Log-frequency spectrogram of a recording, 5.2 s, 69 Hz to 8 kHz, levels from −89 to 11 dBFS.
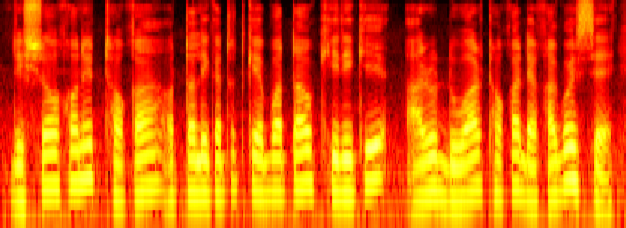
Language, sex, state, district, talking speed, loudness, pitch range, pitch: Assamese, male, Assam, Kamrup Metropolitan, 115 wpm, -14 LUFS, 135-165 Hz, 150 Hz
